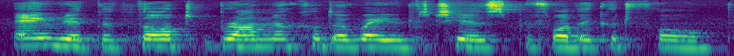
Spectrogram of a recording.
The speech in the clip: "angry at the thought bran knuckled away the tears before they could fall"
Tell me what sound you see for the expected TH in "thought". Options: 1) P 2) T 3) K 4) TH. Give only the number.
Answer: 4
